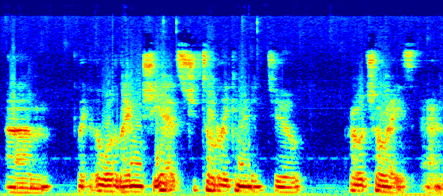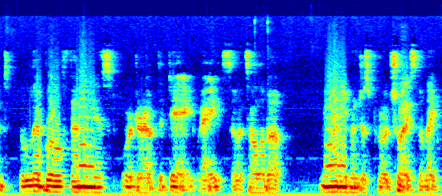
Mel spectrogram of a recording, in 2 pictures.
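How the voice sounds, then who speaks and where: A congested, slightly sick man with a nasal voice, rambling through a casual opinion monologue with low energy and many ums. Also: warm tone, echoey room. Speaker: channel host. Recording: dull lo-fi recording.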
